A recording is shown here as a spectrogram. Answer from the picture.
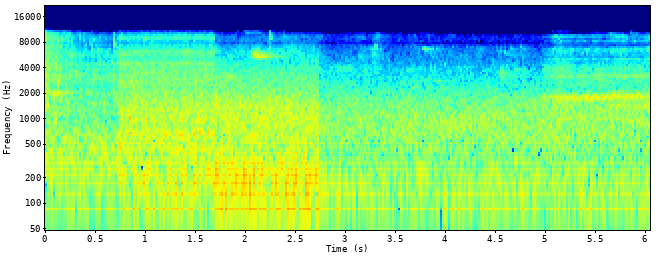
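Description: Water poured from a plastic bottle into a Jetboil stove's cooking cup, splashing in for the first three seconds or so, then a faint steady hiss.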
